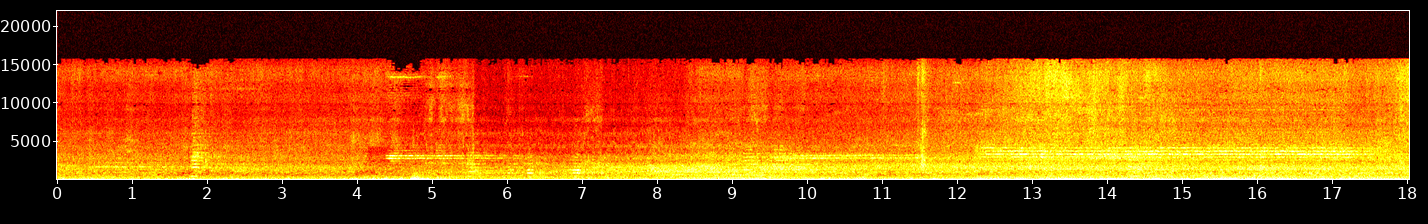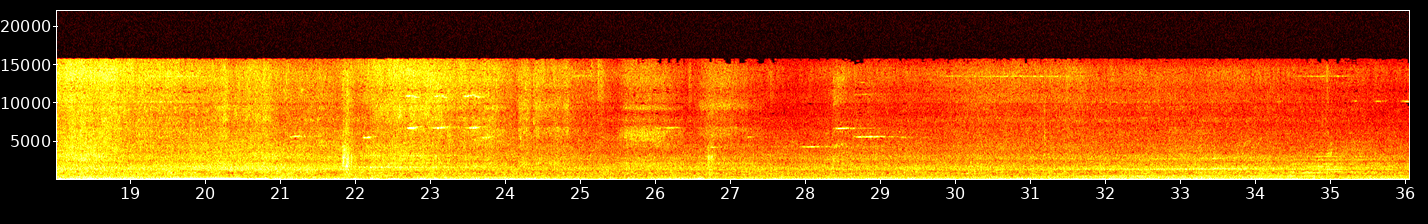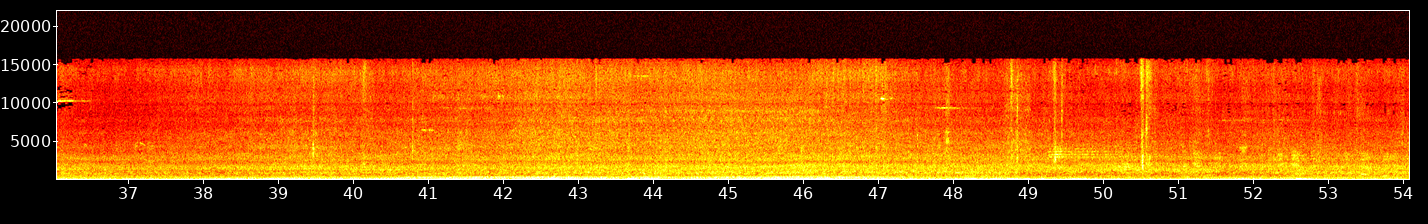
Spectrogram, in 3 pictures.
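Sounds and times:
street traffic passing: 0.0 - 54.0.

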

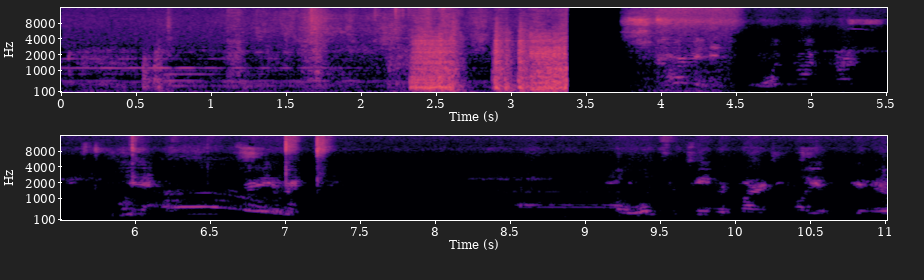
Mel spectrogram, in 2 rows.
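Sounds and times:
faint music with held notes: 0.0 - 2.6.

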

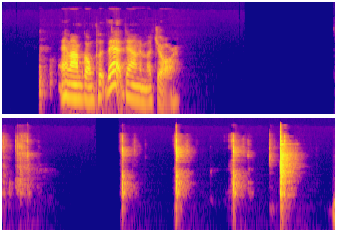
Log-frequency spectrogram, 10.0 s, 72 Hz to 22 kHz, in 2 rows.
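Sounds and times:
knife scraping cutting board: 5.0 - 5.6.

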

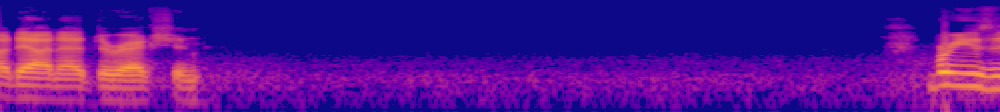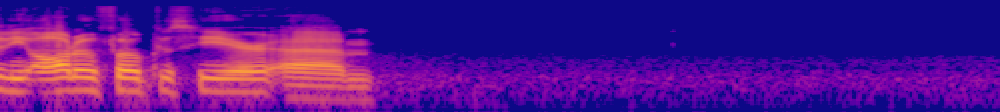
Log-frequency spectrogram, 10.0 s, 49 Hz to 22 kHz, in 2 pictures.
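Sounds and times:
faint recording hiss: 0.0 - 10.0.

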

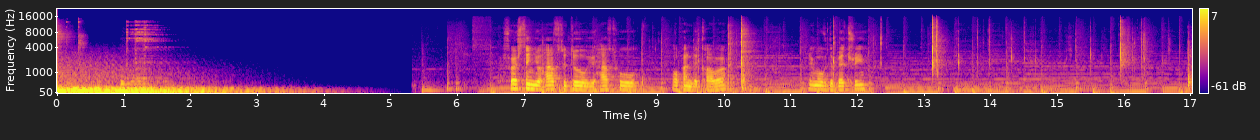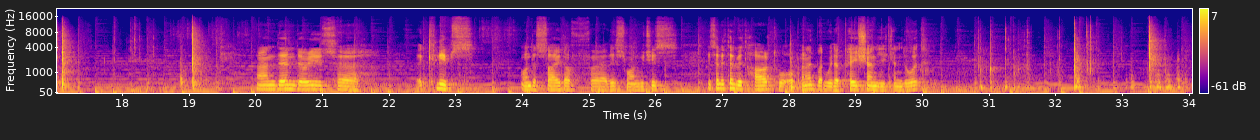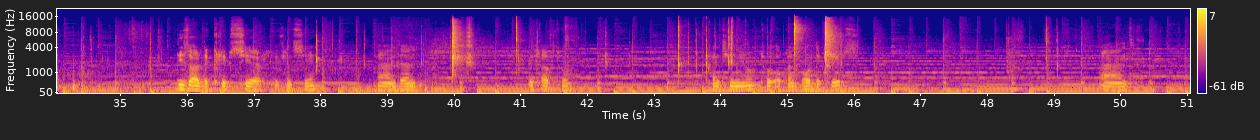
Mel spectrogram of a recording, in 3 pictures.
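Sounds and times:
quiet background music: 5.4 - 51.0.

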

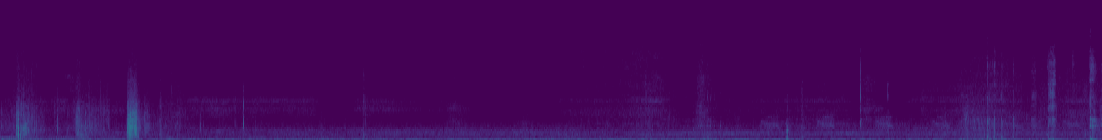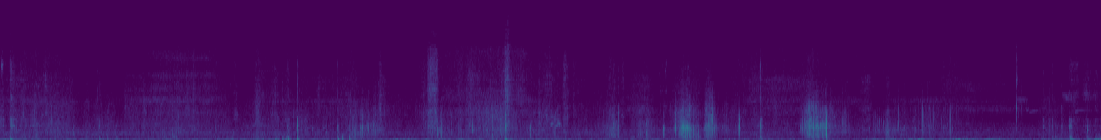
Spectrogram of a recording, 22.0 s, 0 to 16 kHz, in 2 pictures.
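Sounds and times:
footsteps crunching on gravel: 0.0 - 1.8, 10.7 - 20.6
wind rumble on microphone: 9.3 - 18.2, 19.0 - 22.0.

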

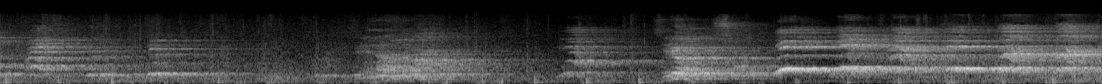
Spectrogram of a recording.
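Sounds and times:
children calling out together: 7.5 - 11.0.

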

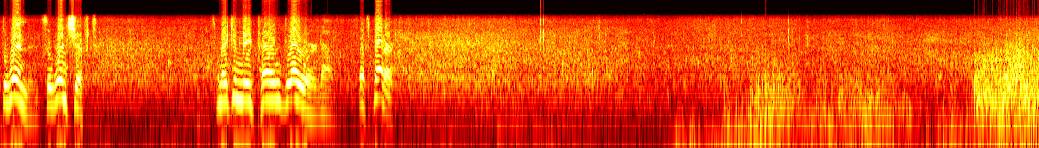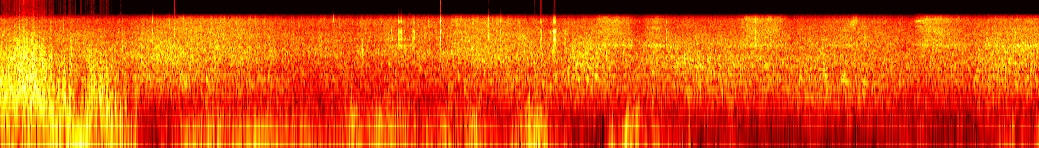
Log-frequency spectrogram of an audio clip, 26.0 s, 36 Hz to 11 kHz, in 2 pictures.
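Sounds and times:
water rushing along hull: 0.0 - 25.9
wind buffeting microphone: 4.2 - 25.9.

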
